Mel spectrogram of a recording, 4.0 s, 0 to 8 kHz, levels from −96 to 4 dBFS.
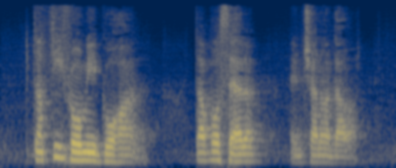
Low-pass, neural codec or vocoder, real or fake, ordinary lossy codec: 7.2 kHz; codec, 16 kHz, 0.5 kbps, X-Codec, HuBERT features, trained on LibriSpeech; fake; MP3, 48 kbps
